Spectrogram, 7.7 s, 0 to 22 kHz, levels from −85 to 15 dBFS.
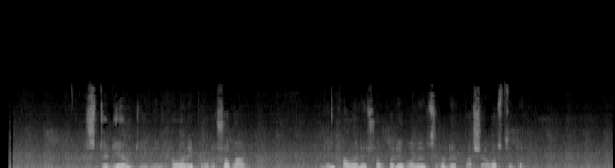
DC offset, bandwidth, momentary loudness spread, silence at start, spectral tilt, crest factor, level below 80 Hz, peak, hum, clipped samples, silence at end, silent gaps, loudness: under 0.1%; 11 kHz; 21 LU; 0.1 s; -5.5 dB/octave; 18 dB; -70 dBFS; -6 dBFS; none; under 0.1%; 0 s; none; -23 LUFS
